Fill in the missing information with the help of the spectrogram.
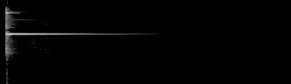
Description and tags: bicycle-bell 05
Just a sample pack of 3-4 different high-pitch bicycle bells being rung.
